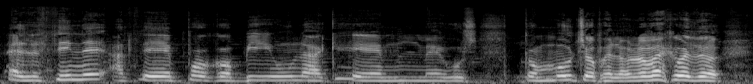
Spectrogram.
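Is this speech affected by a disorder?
Yes: cerebral palsy; present from birth, brain damage.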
